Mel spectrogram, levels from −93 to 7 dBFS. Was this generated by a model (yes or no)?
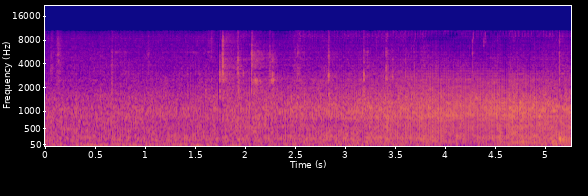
yes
